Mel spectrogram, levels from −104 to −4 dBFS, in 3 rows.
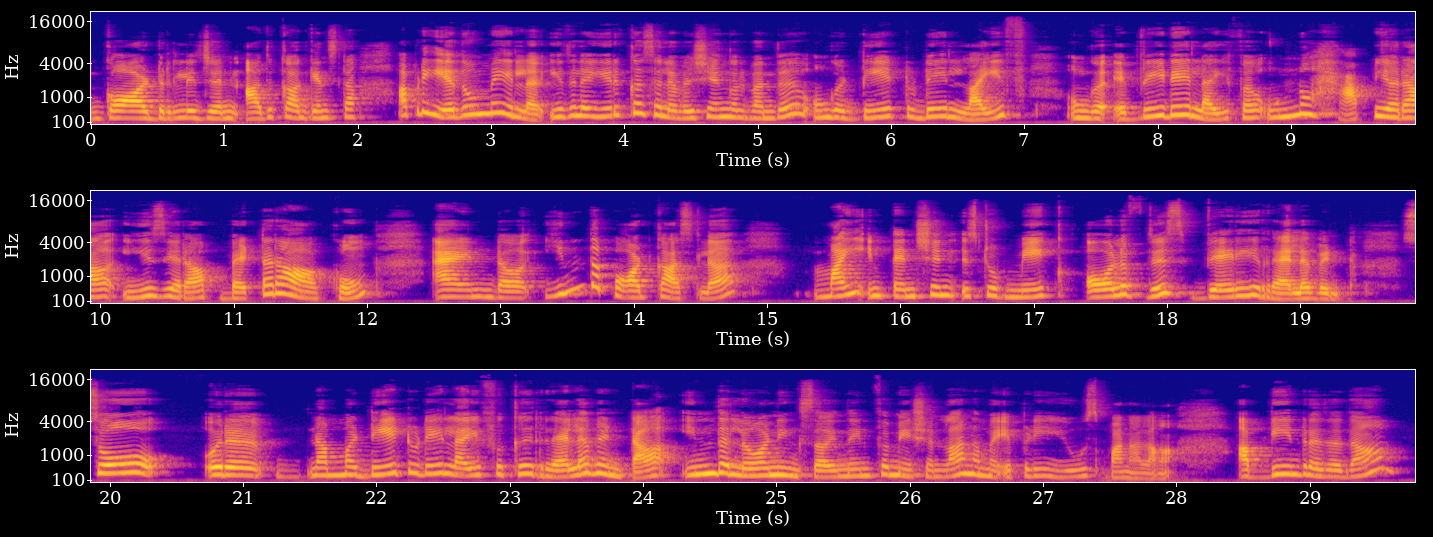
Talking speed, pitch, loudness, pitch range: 115 wpm, 235 Hz, -21 LUFS, 210-270 Hz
